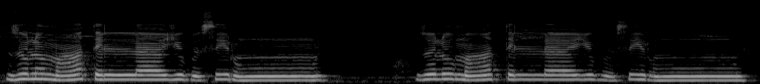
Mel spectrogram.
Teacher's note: تا جو ہے لام سے مل رہا ہے کیونکہ لام کے اوپر شد ہے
